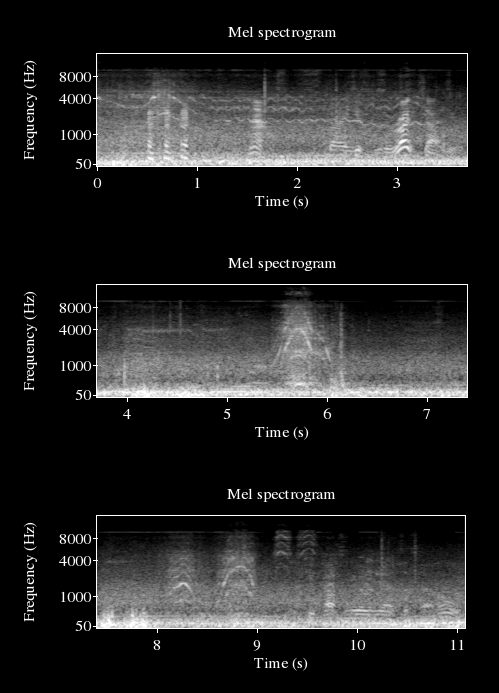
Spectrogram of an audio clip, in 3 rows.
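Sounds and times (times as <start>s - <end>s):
rc car electric motor whirring: 0.0s - 6.4s, 7.0s - 10.3s
short rising and falling whines: 0.0s - 10.2s.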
